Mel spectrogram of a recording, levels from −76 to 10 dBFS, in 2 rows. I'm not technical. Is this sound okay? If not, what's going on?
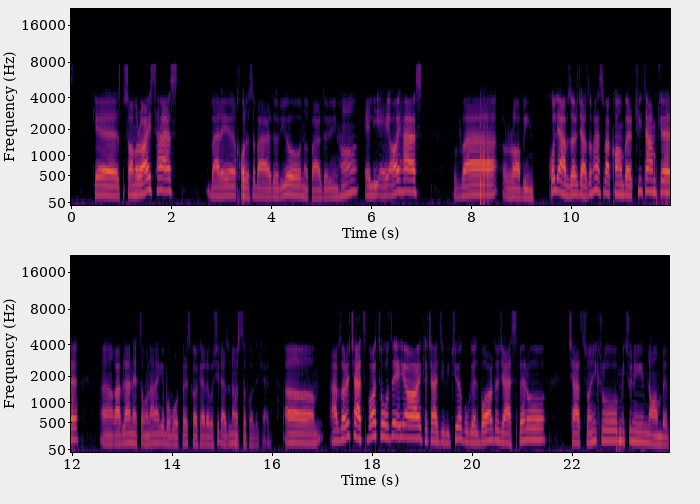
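No. There are bit errors on an ADPCM link, like a cordless phone call. A few bits got scrambled, and the decoder stays confused briefly. You hear pops and rough bursts at 3.32–3.51, 8.18–8.36, 11.64–12.15, 15.19–15.45 and 22.88–23.12 seconds.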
